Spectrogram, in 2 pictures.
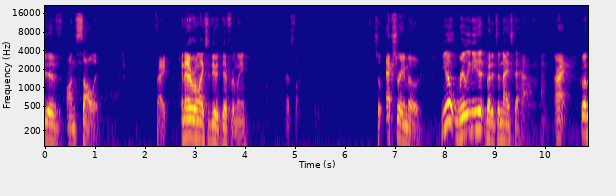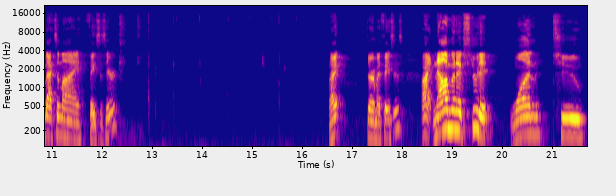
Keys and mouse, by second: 15.6 click.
